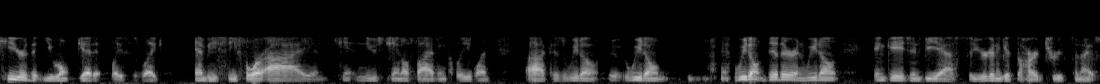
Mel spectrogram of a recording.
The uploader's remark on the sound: takes calls from various candidates that call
